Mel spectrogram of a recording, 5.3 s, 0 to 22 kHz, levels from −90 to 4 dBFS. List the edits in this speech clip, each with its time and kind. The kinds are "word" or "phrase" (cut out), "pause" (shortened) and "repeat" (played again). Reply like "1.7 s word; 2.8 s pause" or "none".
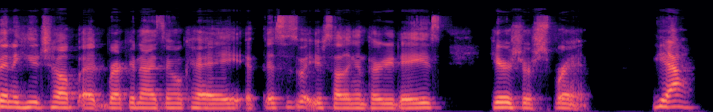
none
